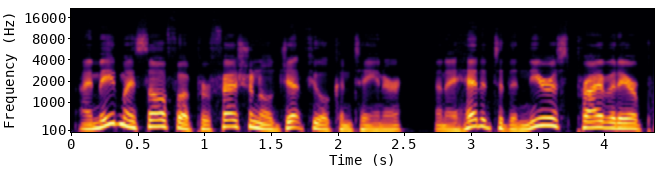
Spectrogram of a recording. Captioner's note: none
